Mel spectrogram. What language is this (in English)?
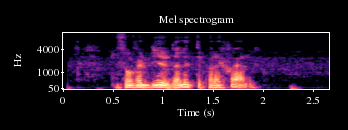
Swedish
